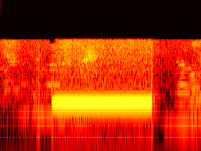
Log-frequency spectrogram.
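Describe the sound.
A telephone ringing tone plays while a call is transferred to a secretary: one steady, loud beep about a second long, with a voice just before and after it.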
